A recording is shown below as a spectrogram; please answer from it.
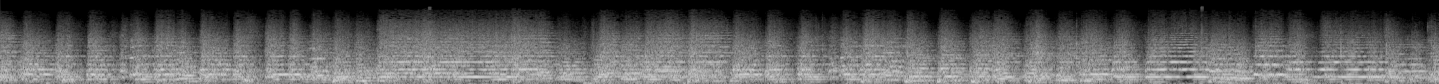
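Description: A high-school marching band playing a brass-heavy tune at close range, with saxophones, mellophones and sousaphone over a steady beat. The recording is loud enough to distort in places.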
